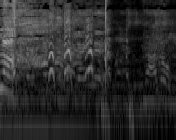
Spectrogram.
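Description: Men laughing and calling out, with music in the background and one sharp click about a second and a half in.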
